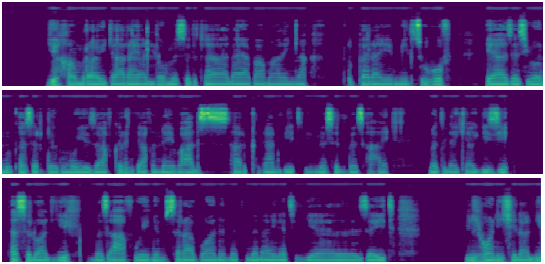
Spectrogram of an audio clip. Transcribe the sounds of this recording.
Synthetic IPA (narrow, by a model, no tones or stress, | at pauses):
jɪhamɾawid̪aɾajalːəwmɨslkʰəlajabəamaɾɨɲːa | kʼɨbːəlajɛmːilsʼɨɦuf | jɛjazəsiho̞nkʰəsɨɾd̪əɡmo̞jɛzafkʰʼɨɾɨnt͡ʃʼafɨnːajɛβahɨlsaɾkʰɨd̪anbe̞t̪mɨslbəsʼəhaj | mət̪ʼləkʼjaɡize̞ | t̪ʰəslwaljɪhməsʼahafwɔjnɨmsɨɾabəwanːɨnːət̪mɨnajnət̪jɛzəjt̪ | iɦo̞njɪt͡ʃɪlal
